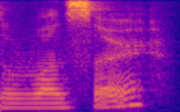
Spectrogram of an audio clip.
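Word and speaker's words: oiseau: It's like Oiso is pronounced as Wazo.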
